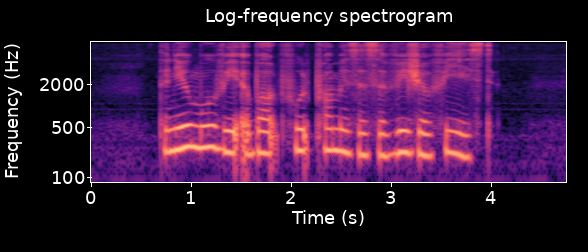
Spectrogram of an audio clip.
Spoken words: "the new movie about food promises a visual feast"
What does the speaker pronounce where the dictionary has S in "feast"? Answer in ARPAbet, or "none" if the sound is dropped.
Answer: S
